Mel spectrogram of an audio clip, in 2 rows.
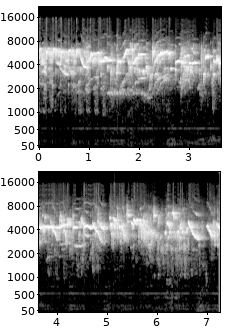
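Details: Singing male Atlantic canary, 27 October 2020, pours out fast warbled phrases: quick rising and falling whistles mixed with buzzy trills, almost without pause, plus a brief dip in volume near the end.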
